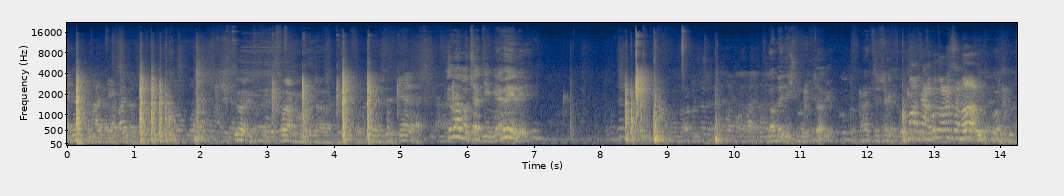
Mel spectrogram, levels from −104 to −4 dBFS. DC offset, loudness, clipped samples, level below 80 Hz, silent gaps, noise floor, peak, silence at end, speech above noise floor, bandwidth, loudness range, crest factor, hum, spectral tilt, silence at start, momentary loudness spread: under 0.1%; -31 LUFS; under 0.1%; -80 dBFS; none; -56 dBFS; -4 dBFS; 0 s; 24 dB; 20 kHz; 6 LU; 28 dB; none; -5 dB/octave; 0 s; 17 LU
